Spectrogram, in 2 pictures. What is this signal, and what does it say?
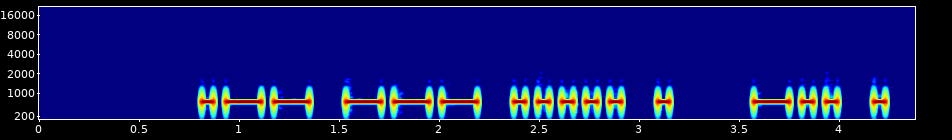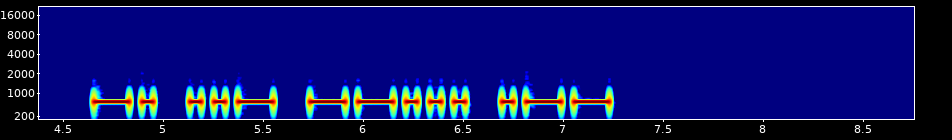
Morse code, heard as a keyed tone, about 20 wpm, 700 Hz. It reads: WO5E DE NU7W
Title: USA Callsign DE Callsign - 4 Characters - 20wpm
